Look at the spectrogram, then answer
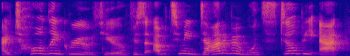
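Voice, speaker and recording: An earnest and brainy schoolgirl, acted out by a woman reader, flustered and pleading. The voice sits high and bright, in storybook style. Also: animated, quick pace. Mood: eager.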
